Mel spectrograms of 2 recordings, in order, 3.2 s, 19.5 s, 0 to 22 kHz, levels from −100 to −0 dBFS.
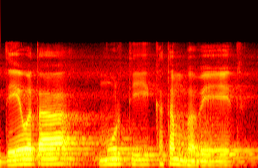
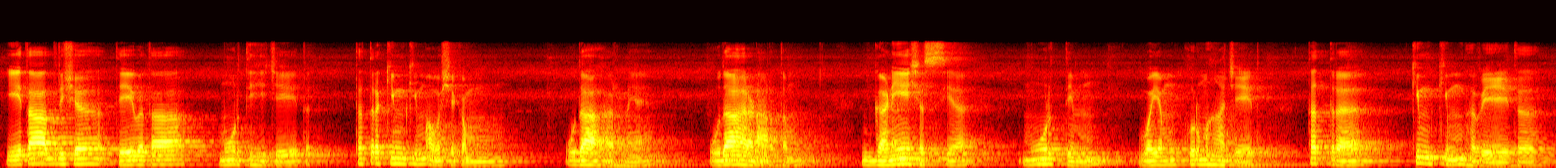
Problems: constant background noise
